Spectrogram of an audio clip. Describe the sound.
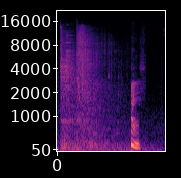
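A short, loud gunshot burst from a video game firefight with sniper and overwatch fire cracks out once, sharply, over a steady low background hum.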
